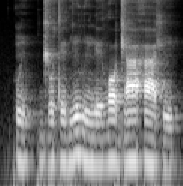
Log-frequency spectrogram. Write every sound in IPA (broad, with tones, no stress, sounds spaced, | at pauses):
kʷ ĩ˨ | d͡ʒ o˨ t e˨ ɡ ĩ˦ v ĩ˨ n e˨ v ɔ˦˨ d͡ʒ aː˦ h aː˦˨ ʃ ĩ˨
